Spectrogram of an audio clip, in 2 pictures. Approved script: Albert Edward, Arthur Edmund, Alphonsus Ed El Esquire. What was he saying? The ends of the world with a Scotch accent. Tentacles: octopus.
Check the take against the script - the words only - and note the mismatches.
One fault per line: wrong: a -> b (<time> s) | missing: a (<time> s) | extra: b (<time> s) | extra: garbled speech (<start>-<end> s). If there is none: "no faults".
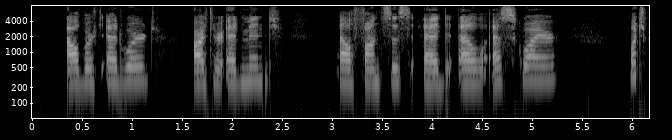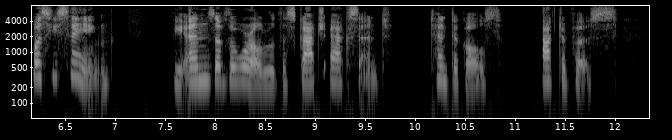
no faults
